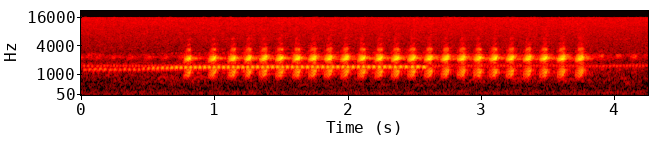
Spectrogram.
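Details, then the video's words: Night chorus of tree frogs at a pond in North-East Italy in mid-April. A rapid, even series of pulsed croaks lasts about three seconds. A mole cricket's level, unbroken trill runs beneath and continues after the frogs stop. "singing tree frogs in pond"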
